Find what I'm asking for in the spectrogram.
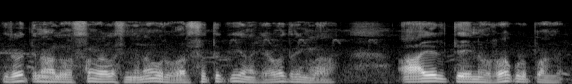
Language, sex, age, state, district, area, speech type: Tamil, male, 60+, Tamil Nadu, Kallakurichi, urban, spontaneous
